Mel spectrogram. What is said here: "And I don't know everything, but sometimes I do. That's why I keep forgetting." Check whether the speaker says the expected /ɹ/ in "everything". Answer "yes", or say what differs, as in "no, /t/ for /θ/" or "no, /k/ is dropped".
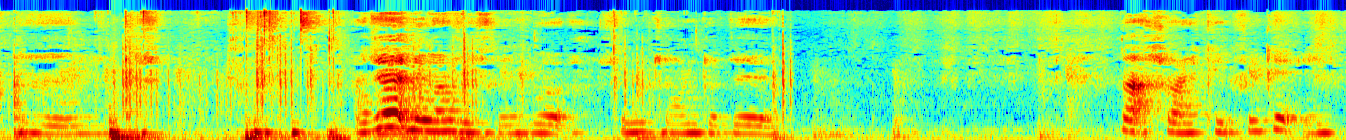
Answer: no, /ɹ/ is dropped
